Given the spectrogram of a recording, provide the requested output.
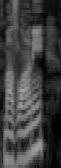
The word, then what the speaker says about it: Maslany: I'm not going to read all 20 of them, but Snatched, directed by Michael Schwartz, features Tatiana Maslany. Is that how you pronounce it? – Maslany from She-Hulk.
